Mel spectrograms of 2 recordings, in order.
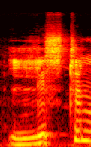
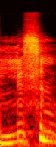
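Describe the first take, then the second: First: A t sound is pronounced in the middle. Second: No t sound is pronounced in the middle. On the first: The speaker calls it wrong. "इसको हम लिस्टन नहीं बोलेंगे" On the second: The speaker calls it right. "लिसन बोलेंगे"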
